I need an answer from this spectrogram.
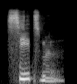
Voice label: "seedsman", Indian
